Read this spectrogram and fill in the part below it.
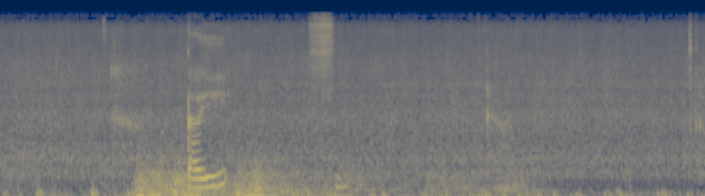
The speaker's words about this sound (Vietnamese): và bây giờ nó lại mưa tiếp thỉnh thoảng lại có sấm chớp các bạn có nghe không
